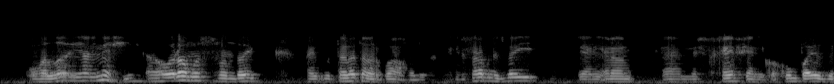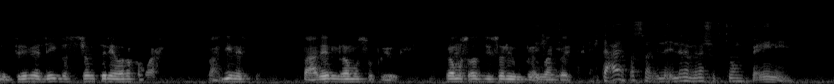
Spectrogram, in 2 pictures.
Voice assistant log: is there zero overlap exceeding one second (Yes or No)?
Yes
